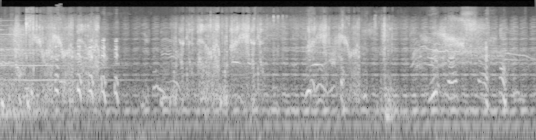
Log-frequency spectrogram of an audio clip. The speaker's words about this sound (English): And all I can hear is meow, meow, meow, meow, meow.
